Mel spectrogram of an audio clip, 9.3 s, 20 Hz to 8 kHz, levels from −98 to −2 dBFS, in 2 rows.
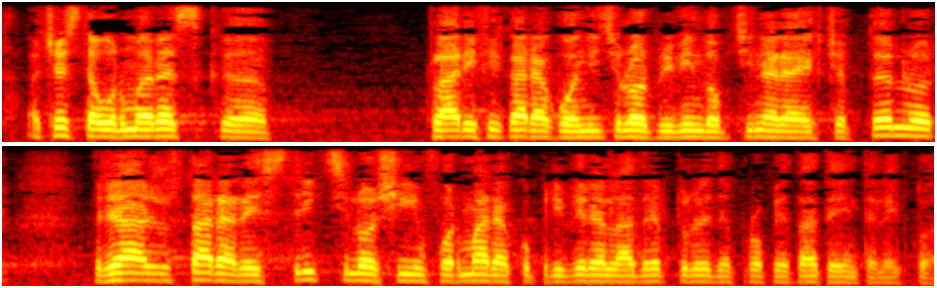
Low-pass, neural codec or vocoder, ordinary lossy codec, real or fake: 7.2 kHz; none; none; real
